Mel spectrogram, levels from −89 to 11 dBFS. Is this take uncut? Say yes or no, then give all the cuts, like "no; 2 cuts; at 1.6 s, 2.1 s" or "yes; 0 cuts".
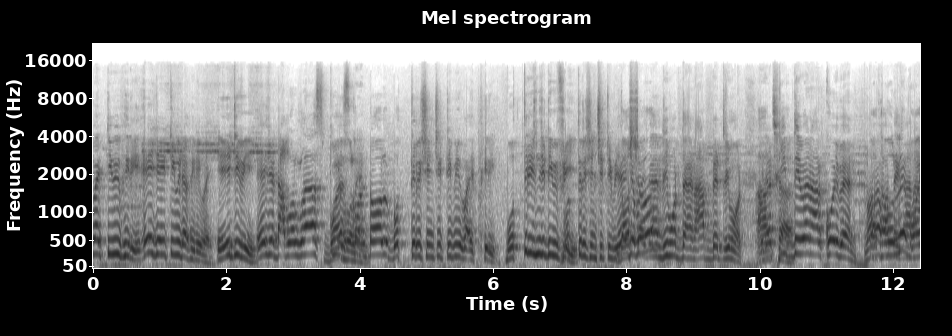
yes; 0 cuts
